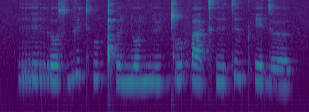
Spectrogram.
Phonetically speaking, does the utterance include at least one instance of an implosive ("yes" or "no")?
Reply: no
